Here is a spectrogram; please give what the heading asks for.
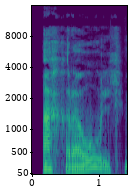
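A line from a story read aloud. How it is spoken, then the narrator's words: Dreamy drawl. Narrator (Russian): мечтательно протянула Мирна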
